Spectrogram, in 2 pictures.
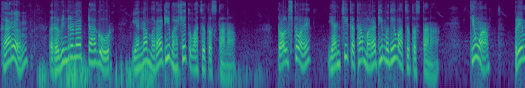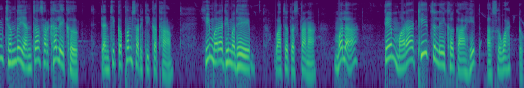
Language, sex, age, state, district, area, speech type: Marathi, male, 45-60, Maharashtra, Nanded, urban, spontaneous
